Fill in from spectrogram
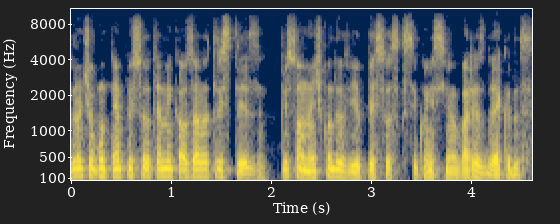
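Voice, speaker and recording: Very fast male speech with a dark, mellow tone and vocal fry. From Brazil. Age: 30s. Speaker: listener sending a voice message. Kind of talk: recorded voice message.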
